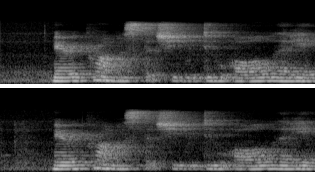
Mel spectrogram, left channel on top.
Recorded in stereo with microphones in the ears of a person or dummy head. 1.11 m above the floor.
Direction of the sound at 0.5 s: 15° left (ahead or behind).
